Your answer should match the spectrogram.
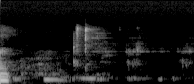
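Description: A single sharp computer mouse click about a second in, with low muttering around it.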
